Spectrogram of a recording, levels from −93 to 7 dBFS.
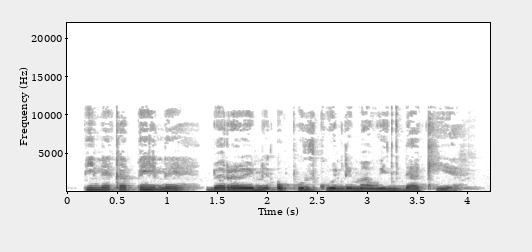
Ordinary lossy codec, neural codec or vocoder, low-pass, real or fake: MP3, 48 kbps; none; 19.8 kHz; real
